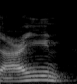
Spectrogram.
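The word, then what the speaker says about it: ع: তারপর হচ্ছে আইন, হ্যাঁ এবং আইন দুটো একই মাখরাজ। এই যে হলকের মধ্যখান থেকে, এই যে জায়গাটা দেখাচ্ছি এখান থেকে শুরু হচ্ছে এটা, শেষ হচ্ছে এটা, এটা হচ্ছে মধ্যখান। আইন, আইন।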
